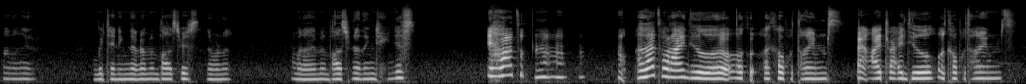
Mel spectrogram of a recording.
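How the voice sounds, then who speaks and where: A woman's voice: high voice, moderate pace. A woman streaming as a VTuber, chatting casually and rambling, often restarting her sentences and laughing at herself. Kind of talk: casual livestream chat.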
